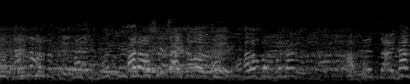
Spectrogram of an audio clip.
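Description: Several people arguing at once, their voices overlapping into crowd chatter.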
